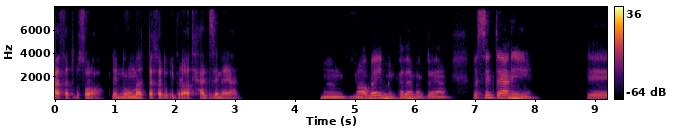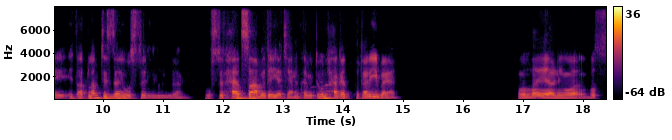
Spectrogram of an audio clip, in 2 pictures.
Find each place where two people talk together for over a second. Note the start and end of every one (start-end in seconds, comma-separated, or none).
none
